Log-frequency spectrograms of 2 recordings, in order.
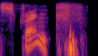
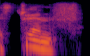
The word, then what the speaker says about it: strength: Yes, that's the right pronunciation, because a lot of students say the strength, but it is actually strength.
